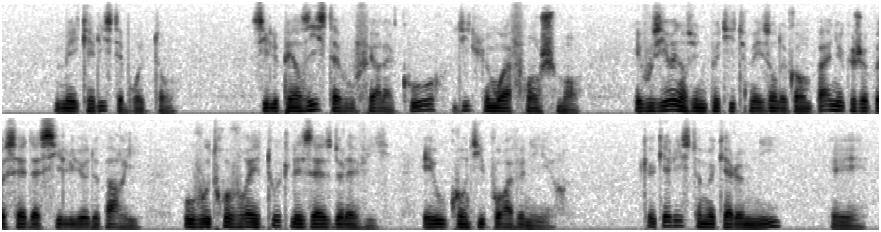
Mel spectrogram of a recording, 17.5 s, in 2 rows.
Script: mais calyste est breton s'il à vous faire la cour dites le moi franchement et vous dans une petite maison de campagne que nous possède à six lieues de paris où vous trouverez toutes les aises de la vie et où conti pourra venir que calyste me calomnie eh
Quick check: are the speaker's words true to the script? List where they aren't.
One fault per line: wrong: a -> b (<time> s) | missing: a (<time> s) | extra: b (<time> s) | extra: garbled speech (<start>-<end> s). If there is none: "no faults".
extra: persiste (2.8 s)
extra: irez (6.6 s)
wrong: nous -> je (8.5 s)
